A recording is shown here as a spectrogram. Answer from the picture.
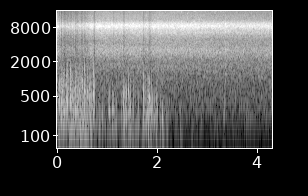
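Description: Strong storm wind buffeting the phone's microphone: loud rough gusts in the first two seconds, then a steadier rushing.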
